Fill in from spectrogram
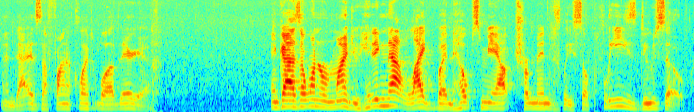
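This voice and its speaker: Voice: mid-range voice, animated, normal speed, a bit bright, slight background noise. A host narrating a casual step-by-step video game guide.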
